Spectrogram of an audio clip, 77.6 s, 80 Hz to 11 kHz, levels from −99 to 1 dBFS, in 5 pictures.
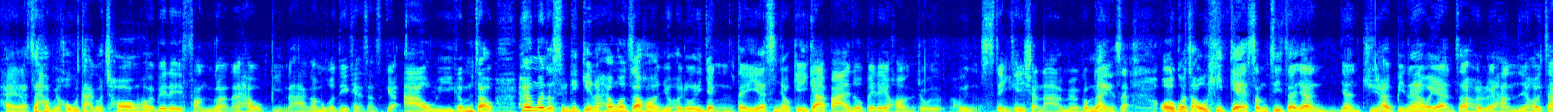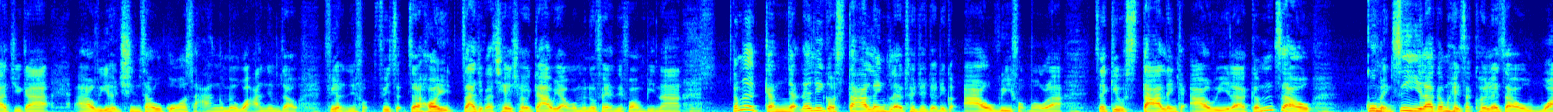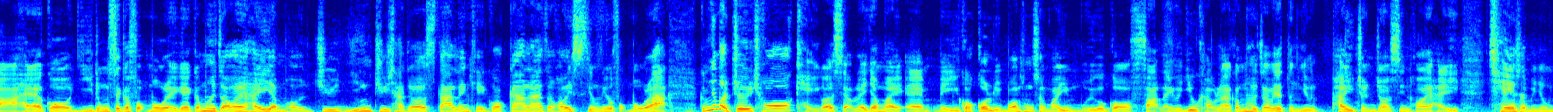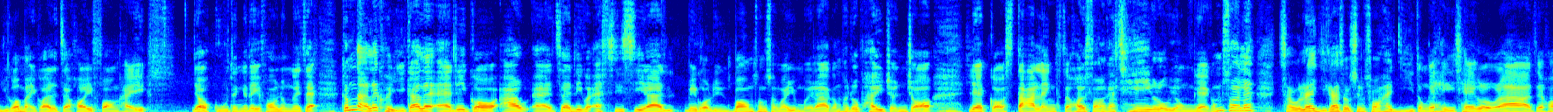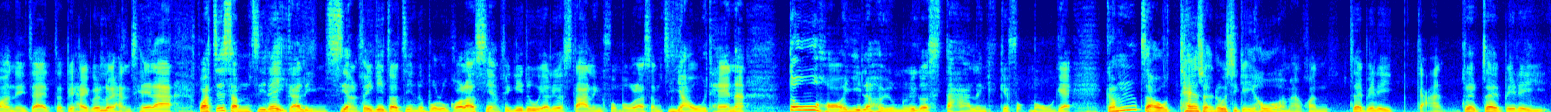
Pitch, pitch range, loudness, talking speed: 145 Hz, 120-175 Hz, -29 LUFS, 395 characters per minute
